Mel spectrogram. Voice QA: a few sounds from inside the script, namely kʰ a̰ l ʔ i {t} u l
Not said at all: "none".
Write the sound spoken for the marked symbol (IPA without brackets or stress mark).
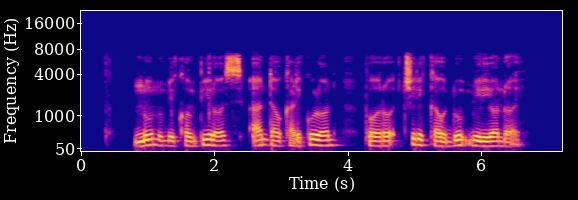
k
